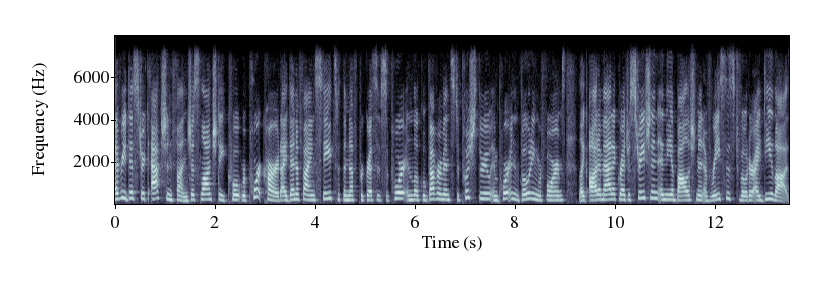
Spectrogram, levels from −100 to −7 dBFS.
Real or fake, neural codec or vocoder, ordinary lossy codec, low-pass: real; none; Opus, 64 kbps; 7.2 kHz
